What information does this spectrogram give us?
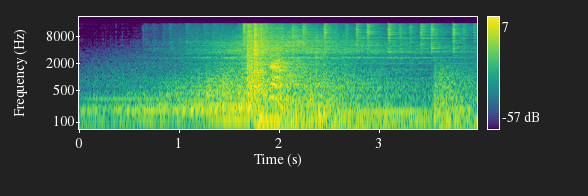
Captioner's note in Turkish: Vurma sesi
